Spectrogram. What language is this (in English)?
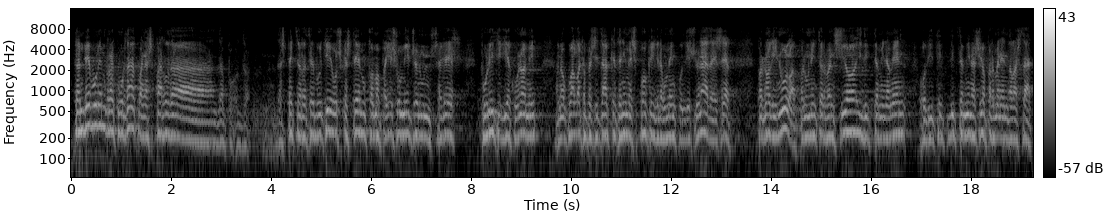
Catalan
